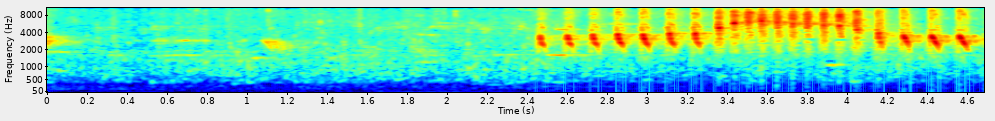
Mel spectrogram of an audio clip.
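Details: Kapas tembak bulbul song used to rile fighter-type birds: after two seconds of near quiet with faint thin notes, a sudden rapid burst of coarse, repeated chirps about four per second, growing denser toward the end.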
